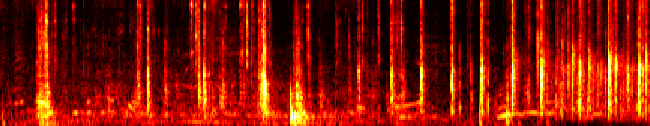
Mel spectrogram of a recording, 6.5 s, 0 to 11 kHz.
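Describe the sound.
A key rattles and turns in the old door lock of a historic synagogue in the Werra-Meißner district, bought by the Verein der Freunde jüdischen Lebens, giving a series of sharp metallic clicks and jangles, with a low murmur of voices from about 50 gathered people in the background.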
